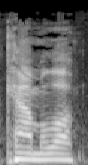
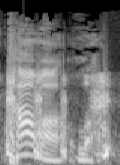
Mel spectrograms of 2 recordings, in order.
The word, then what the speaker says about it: Kamala: Now that we know how to pronounce her name, it's not Kamala, it's not Kamala, it's Kamala.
